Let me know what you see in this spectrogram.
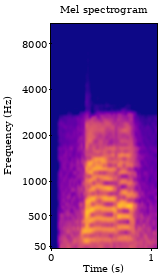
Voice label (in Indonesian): "barat", bahasa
